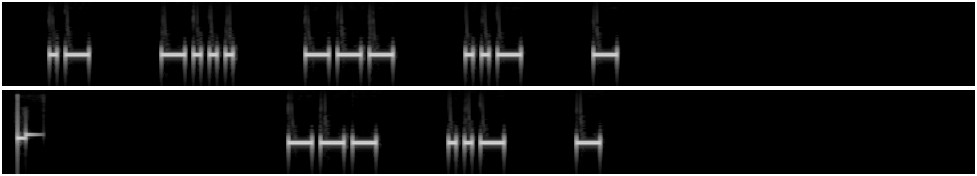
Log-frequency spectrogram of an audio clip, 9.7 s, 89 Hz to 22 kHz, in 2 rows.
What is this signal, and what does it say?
Morse code, heard as a keyed tone, about 30 wpm, spaced as for 17 wpm, 700 Hz. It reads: ABOUT OUT
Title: 3x Character Spacing - Top 100 Words - 30wpm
